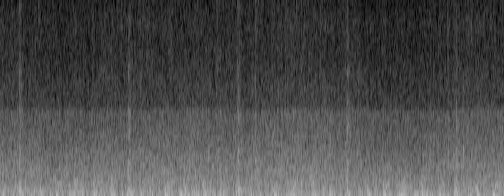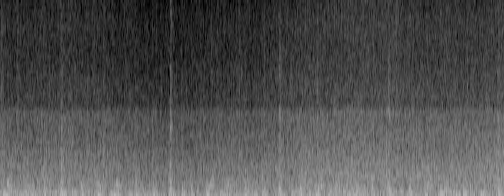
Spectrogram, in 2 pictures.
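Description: Heavy rain pouring down, heard from inside a car driving through a flooded street: a steady rushing noise of rain on the car and water washing around it, with a few faint taps.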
